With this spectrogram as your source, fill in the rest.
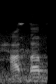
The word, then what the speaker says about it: الحطب: জবর হা হা, জবর হা, তবে জবর তবে, হাও তবে, ত কোনটা হরফ হচ্ছে তা না, কিন্তু ত, হাতাব বলা যাবে না, হাও তব বলতে হবে, ত ত।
